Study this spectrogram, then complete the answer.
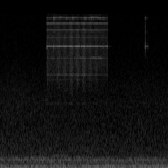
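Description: A menu opens with a bright, ringing chime.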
